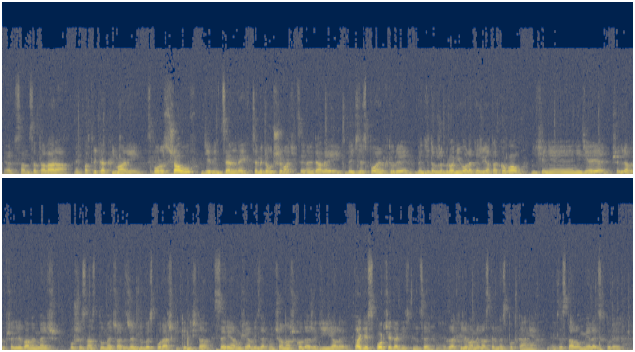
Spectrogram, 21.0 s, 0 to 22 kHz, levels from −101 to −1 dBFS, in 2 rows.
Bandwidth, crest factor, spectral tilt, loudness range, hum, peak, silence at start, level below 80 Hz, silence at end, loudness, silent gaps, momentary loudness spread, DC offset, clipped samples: 19 kHz; 22 dB; -6.5 dB/octave; 5 LU; none; 0 dBFS; 0.05 s; -52 dBFS; 0 s; -23 LUFS; none; 10 LU; under 0.1%; under 0.1%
